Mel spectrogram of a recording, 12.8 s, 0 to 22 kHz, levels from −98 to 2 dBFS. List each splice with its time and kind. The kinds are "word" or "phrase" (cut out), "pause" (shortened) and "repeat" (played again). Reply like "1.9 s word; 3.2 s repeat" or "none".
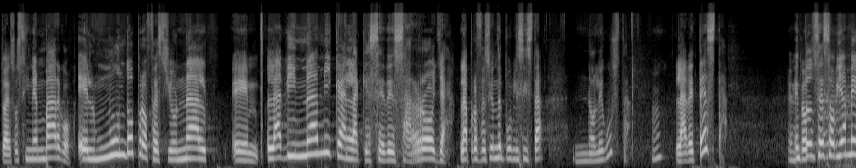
1.1 s pause; 3.3 s pause; 6.8 s pause; 10.0 s pause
